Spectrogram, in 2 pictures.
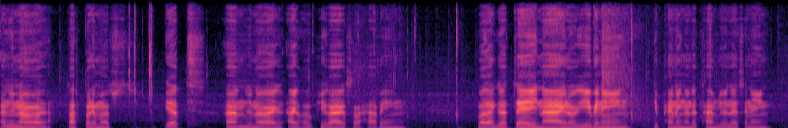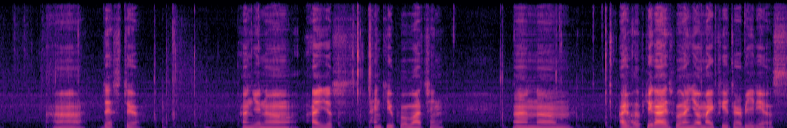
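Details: Speech of a man with hearing loss, which he says mainly causes how his voice sounds, rather than his accent.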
